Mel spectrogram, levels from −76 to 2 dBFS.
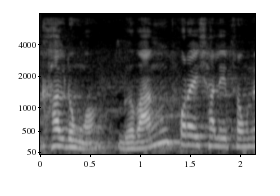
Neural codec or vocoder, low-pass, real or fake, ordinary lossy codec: none; 7.2 kHz; real; none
